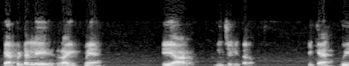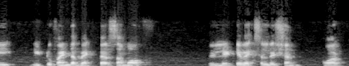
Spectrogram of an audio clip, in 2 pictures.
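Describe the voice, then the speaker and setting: Male physics teacher, slow deliberate lecture, bright husky voice, dull lo-fi recording. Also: medium pitch. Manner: explains step by step, often checking "okay?". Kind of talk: classroom lecture at a board.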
